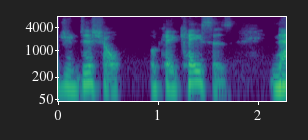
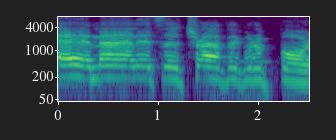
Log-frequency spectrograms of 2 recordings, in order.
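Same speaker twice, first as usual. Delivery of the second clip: very loud, high, put-on Jamaican accent; 8 semitones higher, 8 dB louder than usual. Joking about doing a Haitian traffic report on the radio: mock Jamaican accent. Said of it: "No, that's Jamaican".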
